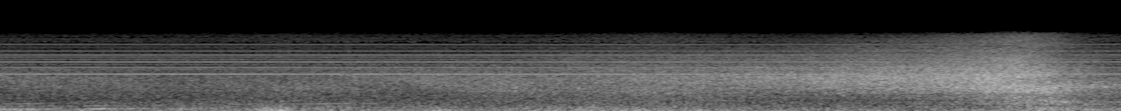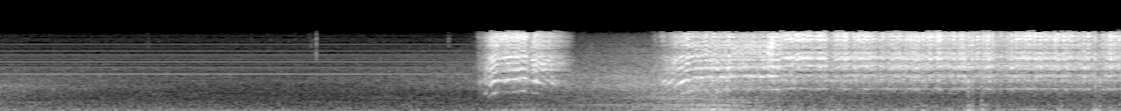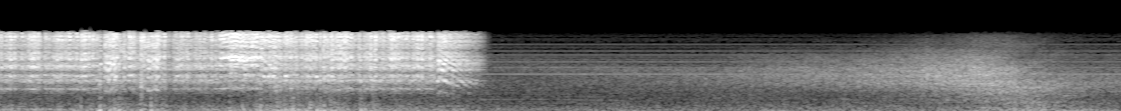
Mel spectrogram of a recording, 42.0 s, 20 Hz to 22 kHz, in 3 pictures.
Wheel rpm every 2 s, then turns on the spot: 0, 0, 0, 0, 0, 0, 0, 0, 0, 0, 50, 80, 200, 200, 200, 200, 180, 20, 0, 0, 0.
none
